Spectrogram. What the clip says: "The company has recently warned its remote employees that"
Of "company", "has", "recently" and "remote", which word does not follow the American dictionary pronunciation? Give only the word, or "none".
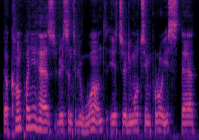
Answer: none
